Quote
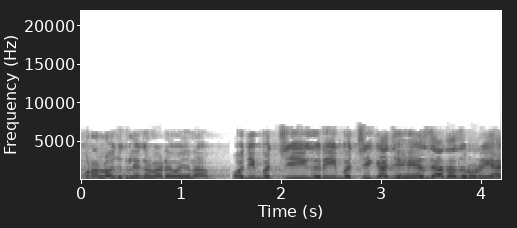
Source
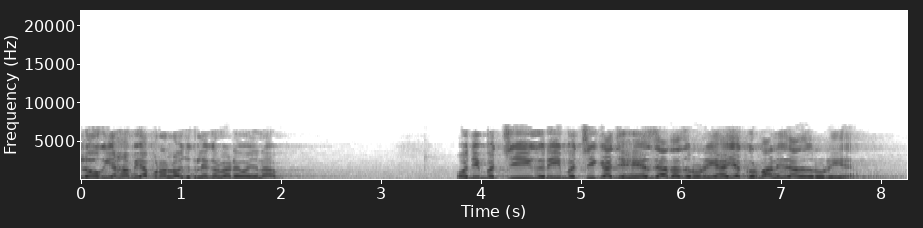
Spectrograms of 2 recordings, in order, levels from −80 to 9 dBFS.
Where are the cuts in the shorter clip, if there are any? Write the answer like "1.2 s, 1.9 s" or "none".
1.4 s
